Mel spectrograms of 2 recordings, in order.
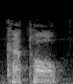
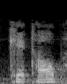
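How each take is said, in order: First: Said in the usual way. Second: کتاب said with a kasra on the kaf, ke-taab, not ka-taab; correct pronunciation. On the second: Shown as a demonstration. Teacher showing the radio audience the right way, کتاب as ke-taab.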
